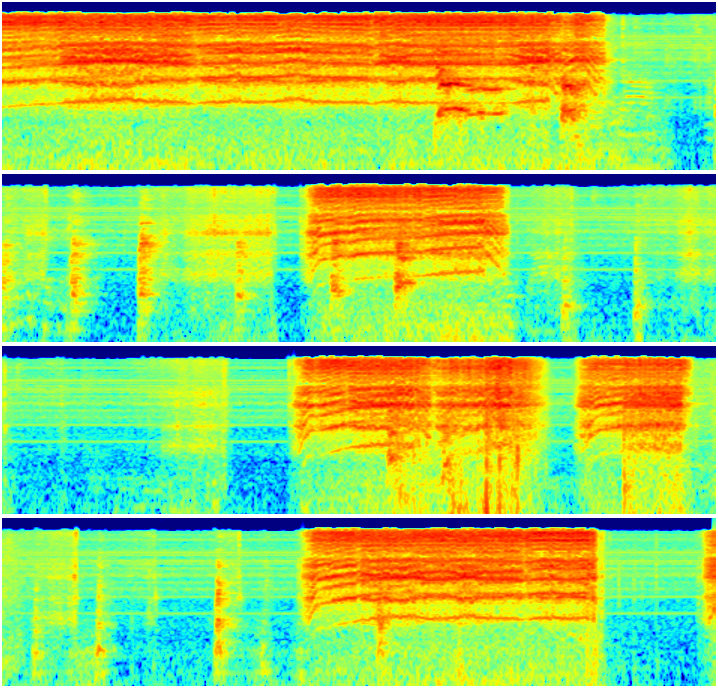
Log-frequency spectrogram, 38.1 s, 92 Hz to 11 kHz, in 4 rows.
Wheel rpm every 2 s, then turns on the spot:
150, 160, 160, 150, 30, 10, 30, 130, 40, 0, 10, 40, 120, 80, 30, 0, 90, 160, 60.
8-10 16-18 28-30 36-38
